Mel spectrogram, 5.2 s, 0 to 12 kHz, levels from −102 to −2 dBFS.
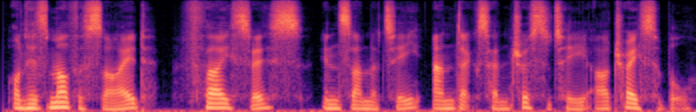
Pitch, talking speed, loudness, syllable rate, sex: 120 Hz, 115 wpm, -21 LUFS, 4.6 syllables/s, male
